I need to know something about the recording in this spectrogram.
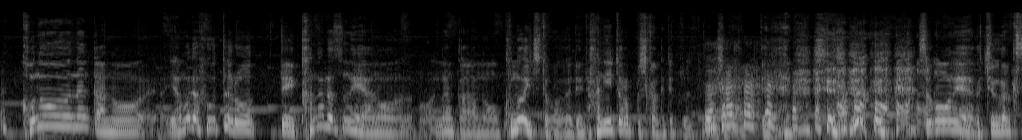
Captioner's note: laughs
